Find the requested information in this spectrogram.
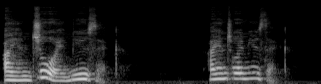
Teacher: When we have two or more syllables to work with, as in music, our voice can step down. It's a bit easier to change our pitch.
